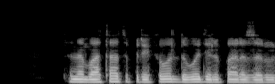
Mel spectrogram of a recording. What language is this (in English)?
Pashto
